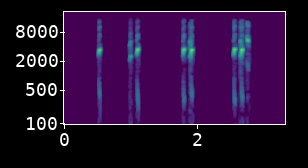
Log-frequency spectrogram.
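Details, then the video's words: European goldfinch, campero song style, 2020/2021 recording: sparse, sharp high chips given singly and in pairs or threes, roughly once a second, in an otherwise silent background. "NUEVO CD JILGUERO CAMPERO 2020/2021"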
